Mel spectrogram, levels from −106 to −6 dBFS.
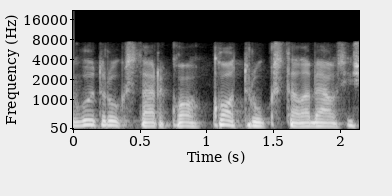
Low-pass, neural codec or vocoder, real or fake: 7.2 kHz; none; real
